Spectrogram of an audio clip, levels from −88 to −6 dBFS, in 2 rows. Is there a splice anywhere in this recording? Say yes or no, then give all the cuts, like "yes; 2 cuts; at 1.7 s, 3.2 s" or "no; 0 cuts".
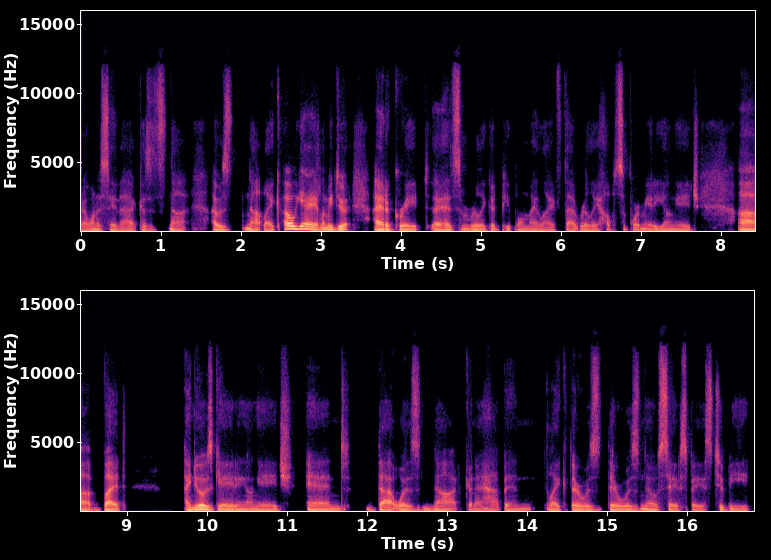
no; 0 cuts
